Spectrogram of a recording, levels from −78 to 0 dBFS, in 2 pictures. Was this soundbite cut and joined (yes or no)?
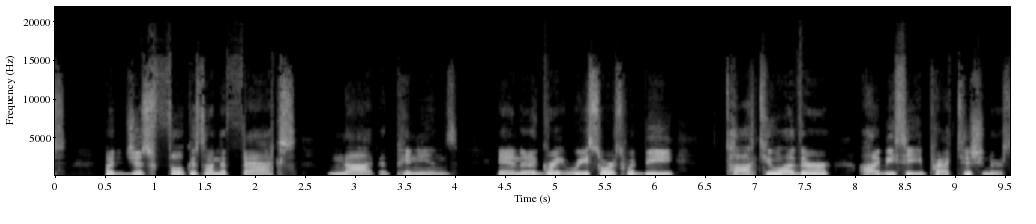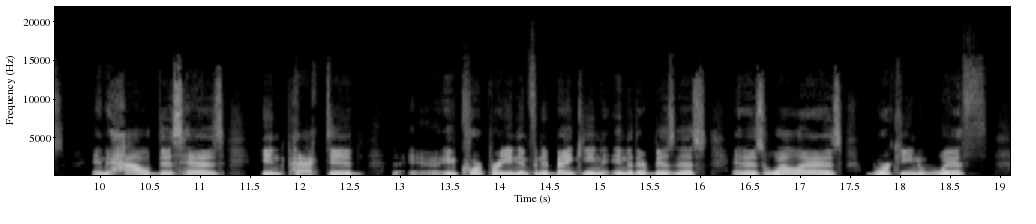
no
